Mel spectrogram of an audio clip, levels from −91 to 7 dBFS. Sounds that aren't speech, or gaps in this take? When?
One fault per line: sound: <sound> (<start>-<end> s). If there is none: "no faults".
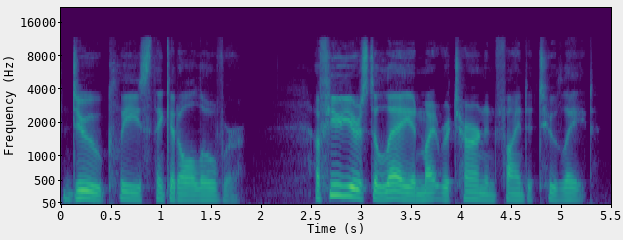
no faults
